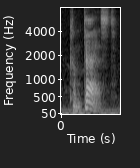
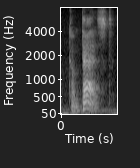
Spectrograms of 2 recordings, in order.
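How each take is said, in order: The two takes are said the same way.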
